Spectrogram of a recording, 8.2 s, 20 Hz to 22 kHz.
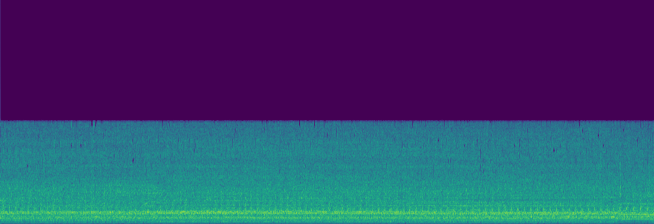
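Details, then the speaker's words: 2002 Subaru WRX, 214K highway miles, low compression, alternating misfire code cylinders 1-2-3, cold day, slightly warmed, stalling: steady idle with faint even tapping under mechanical clatter; owner suspects piston slap, doubts rod knock. "Can't tell if it's piston slap or rod knock. Not sure. Definitely not rod knock, though. It'll be a lot louder than that."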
